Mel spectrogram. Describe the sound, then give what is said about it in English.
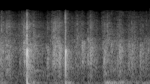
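Two sharp hand claps ring out, followed by a softer, scattered patter of clapping as an audience starts to applaud both debaters at the end of a debate. “Can we give both the debaters a hand clap today?”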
